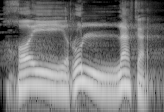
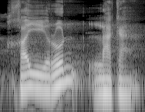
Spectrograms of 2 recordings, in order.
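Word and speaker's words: خَيْرٌ لَكَ: Idgham itu artinya dimasukkan. Apanya yang dimasukkan? Nun tanwinnya tadi dimasukkan ke huruf lam sehingga tanwinnya enggak kelihatan. Khairul laka. Enggak kelihatan kan? Bukan bacanya khairun laka.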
